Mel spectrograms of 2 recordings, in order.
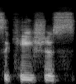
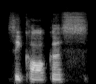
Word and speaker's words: Secaucus: I think I heard it pronounced Secacious on like a news media. Oh, I had it right the first time. Secaucus.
